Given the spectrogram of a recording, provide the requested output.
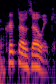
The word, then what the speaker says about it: Cryptozoic: Well, I know Cryptologic. – Right. – Yeah, I think that I'm pronouncing it. I thought it was Cryptozoic. – Yeah, Cryptozoic.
